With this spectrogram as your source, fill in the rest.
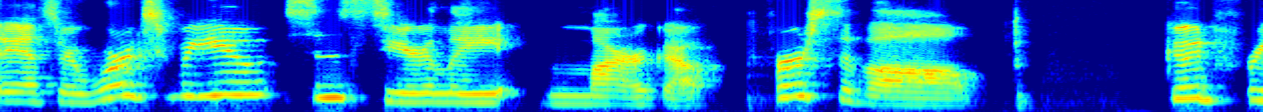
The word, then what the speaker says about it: Margot: My name is Margot, pronounced Margot. The T is silent, comme en français.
